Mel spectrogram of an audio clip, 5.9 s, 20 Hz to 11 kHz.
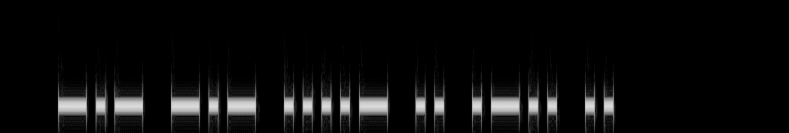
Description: Morse code, heard as a keyed tone, about 17 wpm, 700 Hz. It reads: KK4ILI
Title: USA Call Signs - 6 Characters - Repeated 3x - 17wpm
